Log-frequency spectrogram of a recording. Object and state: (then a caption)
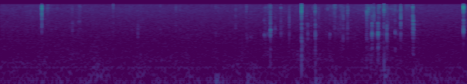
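Soap bar being shaved and cut. A solid pink soap bar, held in the hand, is shaved with a metal blade, and grid-cut cubes and slabs crumble off as the blade scrapes across it. Faint, sharp crackles and crisp clicks sound over a low, quiet hiss. They are sparse at first, then cluster more densely in the second half.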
